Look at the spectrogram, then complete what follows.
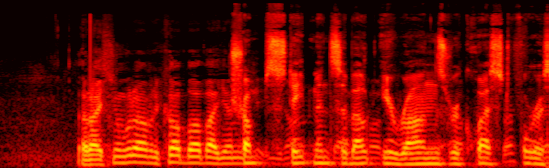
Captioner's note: through translator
